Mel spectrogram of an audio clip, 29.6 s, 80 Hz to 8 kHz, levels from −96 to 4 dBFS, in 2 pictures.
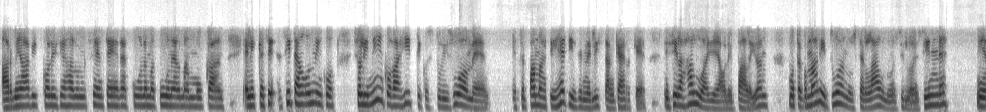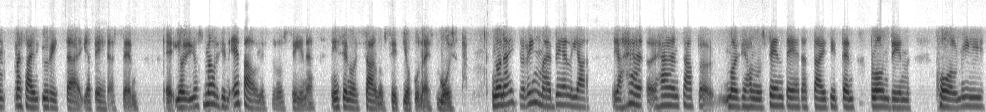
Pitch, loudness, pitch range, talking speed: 195 Hz, -21 LUFS, 180-210 Hz, 170 wpm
